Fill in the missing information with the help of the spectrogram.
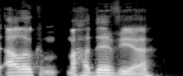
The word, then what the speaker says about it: Alok Mahadevia: Loki's real name is tell me if you get this right, is Alok Mahadevia.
